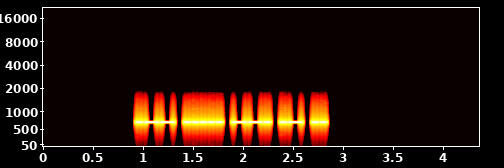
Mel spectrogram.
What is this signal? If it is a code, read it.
Morse code, heard as a keyed tone, about 30 wpm, 700 Hz. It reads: W5GAI
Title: Call Signs Repeated 2x - 30wpm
